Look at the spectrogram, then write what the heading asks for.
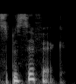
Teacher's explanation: The emphasis is on the cif part just before the ending.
